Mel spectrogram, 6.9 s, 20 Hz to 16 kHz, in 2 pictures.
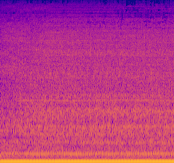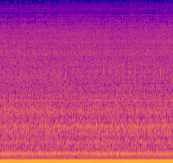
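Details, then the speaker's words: Chevrolet C5 Corvette LS1 V8 at idle, heard from inside the car, not revved (drive-by-wire): steady idle with a faint, loosely regular low-end knock two or three times a second; metal found in oil, bearings suspected, not confirmed. "seven oh now you can definitely hear it sounds [ __ ] terrible hear it in here right now"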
